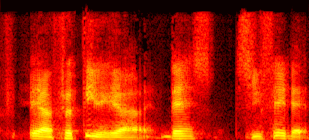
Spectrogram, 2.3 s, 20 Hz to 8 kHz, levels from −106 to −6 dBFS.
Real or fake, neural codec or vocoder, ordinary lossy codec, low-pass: fake; codec, 16 kHz, 1 kbps, FreqCodec, larger model; AAC, 32 kbps; 7.2 kHz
